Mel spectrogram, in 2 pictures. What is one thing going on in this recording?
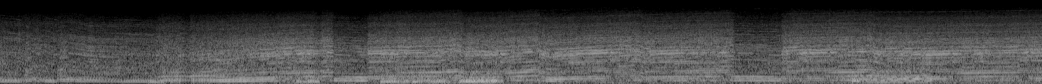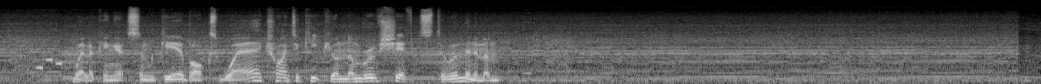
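A racing car engine screams at high revs, rising in pitch and dropping with each gear change.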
